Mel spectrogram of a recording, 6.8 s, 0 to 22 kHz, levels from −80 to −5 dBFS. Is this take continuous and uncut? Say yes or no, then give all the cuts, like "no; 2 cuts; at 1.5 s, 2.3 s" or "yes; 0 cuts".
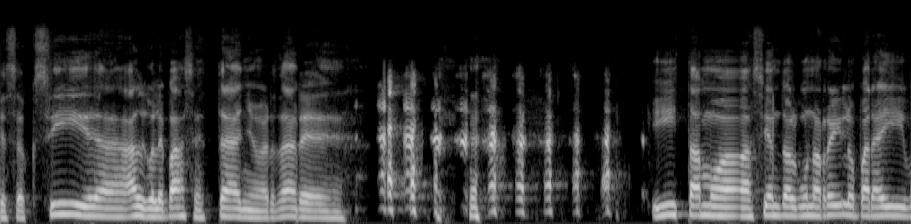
no; 2 cuts; at 2.2 s, 4.9 s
